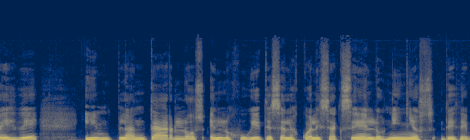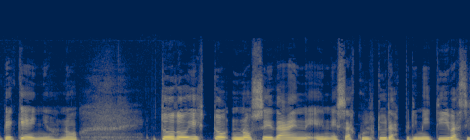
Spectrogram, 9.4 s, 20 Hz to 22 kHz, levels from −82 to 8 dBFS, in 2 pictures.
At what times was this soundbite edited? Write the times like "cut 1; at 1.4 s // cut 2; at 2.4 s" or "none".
none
